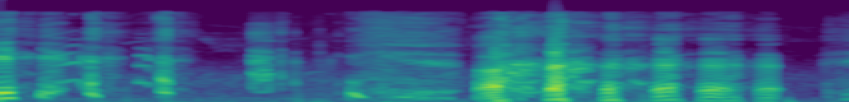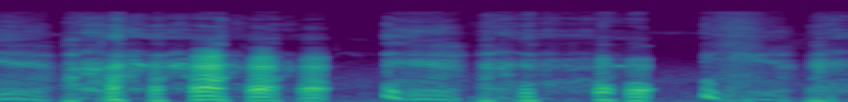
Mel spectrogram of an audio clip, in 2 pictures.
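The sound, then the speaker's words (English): Ducks squabble on a pond, one trying to push another under. They make many rapid, harsh, throaty calls in choppy bursts, some loud and some fainter, with no talking over them. “I think there's a duck trying to drown another duck in the fucking pond.”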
